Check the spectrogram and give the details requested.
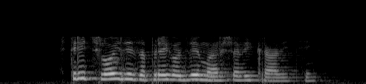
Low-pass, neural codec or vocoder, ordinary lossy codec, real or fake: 3.6 kHz; none; none; real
